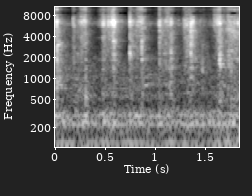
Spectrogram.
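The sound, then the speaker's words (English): A discard pile of playing cards being shuffled during a card game, a quick series of crisp riffling, papery bursts that repeat steadily for a couple of seconds with no talking. “Play a second Nth Metal, I get to look at the top card of my deck, but I do not have one, so I have to shuffle my discard pile.”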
